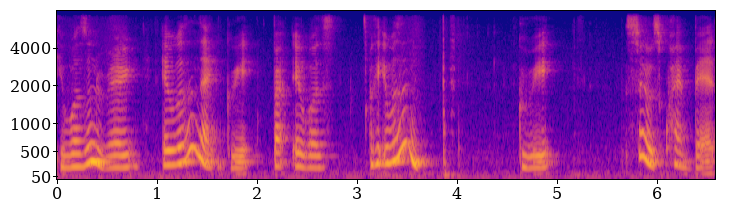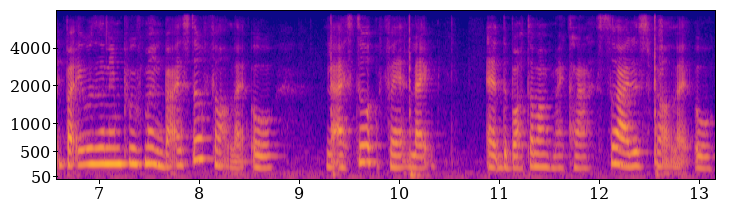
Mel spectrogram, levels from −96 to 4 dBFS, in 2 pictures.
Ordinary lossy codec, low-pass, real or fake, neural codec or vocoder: none; 7.2 kHz; real; none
